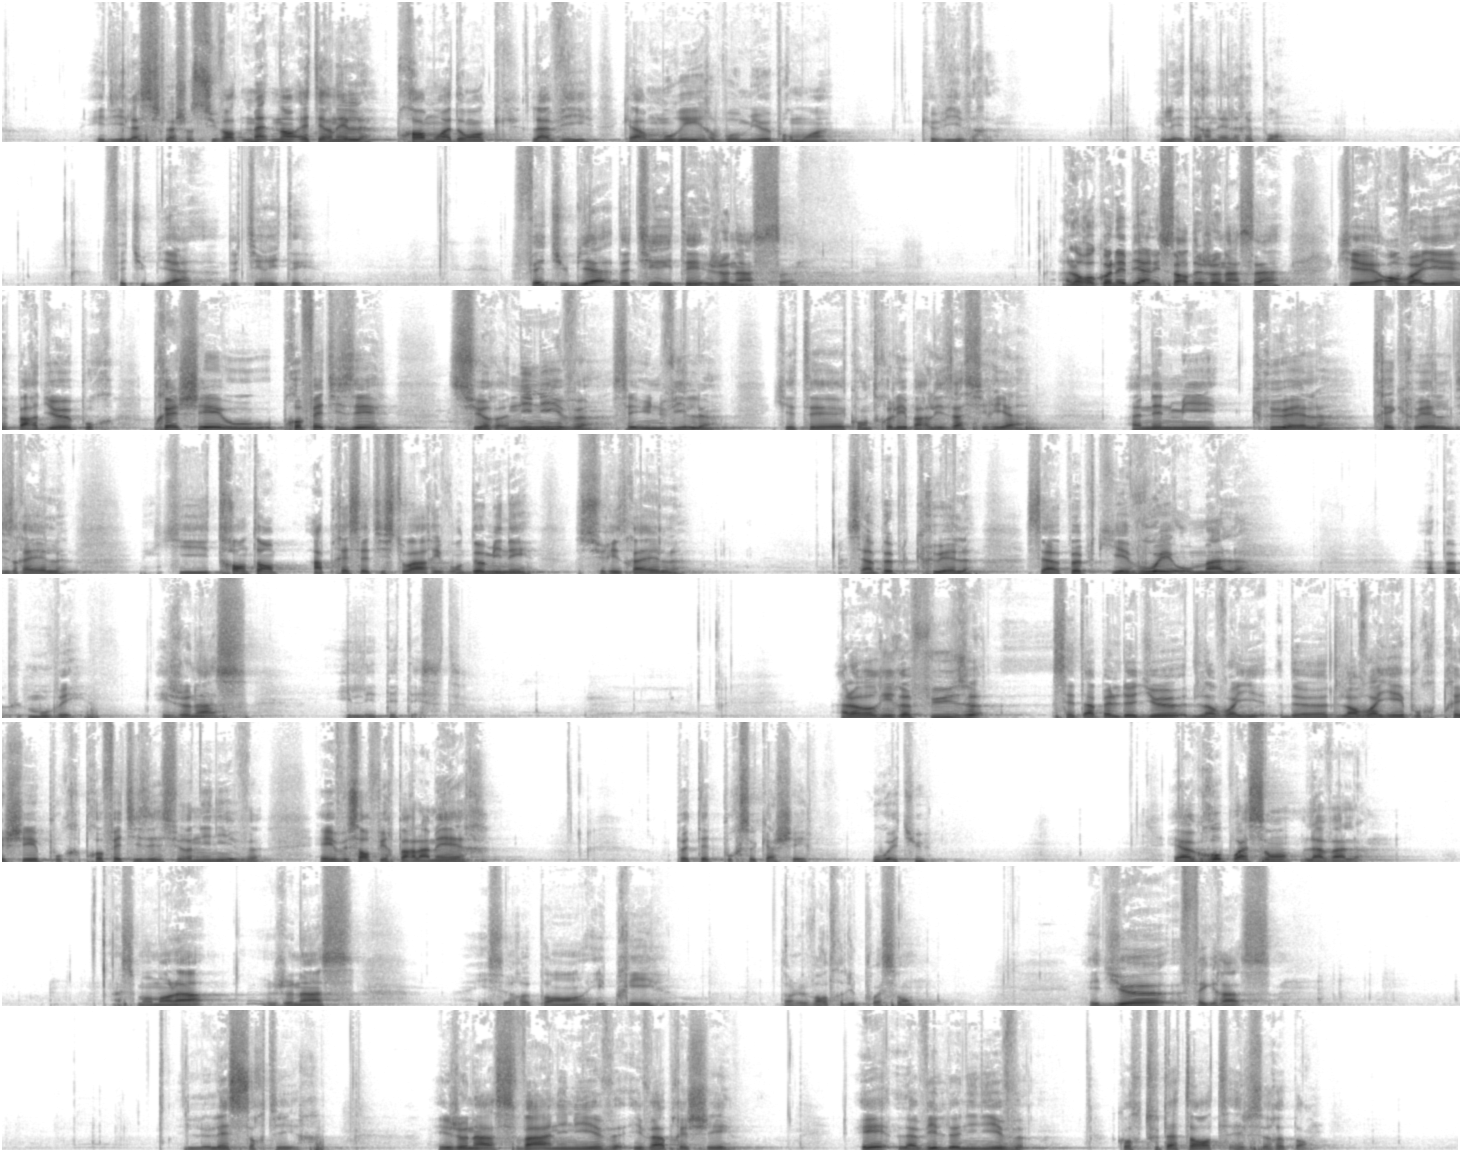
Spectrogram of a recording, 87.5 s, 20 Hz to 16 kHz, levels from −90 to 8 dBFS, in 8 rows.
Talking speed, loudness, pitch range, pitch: 115 wpm, -23 LUFS, 125-190 Hz, 145 Hz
